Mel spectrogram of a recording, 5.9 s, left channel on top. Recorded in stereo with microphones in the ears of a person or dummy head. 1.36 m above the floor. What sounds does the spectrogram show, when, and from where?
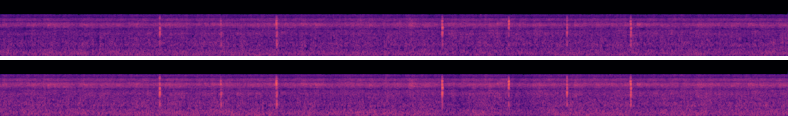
0.0 s running water: 5° right (ahead or behind)
1.2 s a clap: 20° right (ahead or behind)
